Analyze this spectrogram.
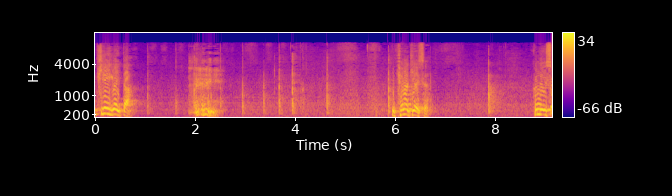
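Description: An elderly man speaks calmly, as if lecturing.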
